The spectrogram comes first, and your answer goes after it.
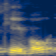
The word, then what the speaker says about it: Kewal: My name is Kewal. It's spelled with a W that sounds like a V. I always say that Kewal rhymes with navel, but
